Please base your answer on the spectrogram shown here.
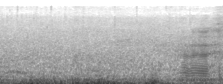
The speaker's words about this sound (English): It's raining pretty heavily.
